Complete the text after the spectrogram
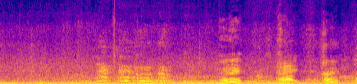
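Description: Dogs bark near the road.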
